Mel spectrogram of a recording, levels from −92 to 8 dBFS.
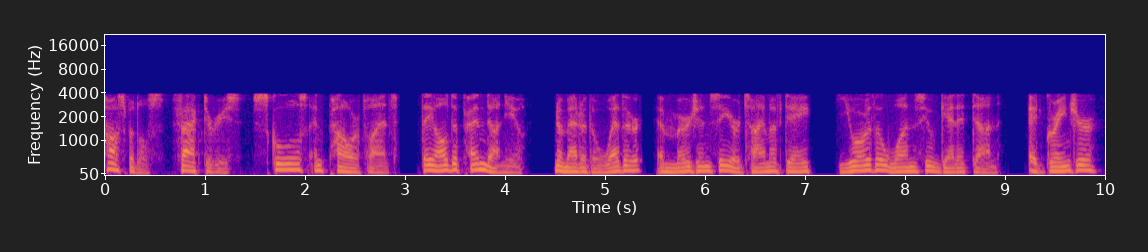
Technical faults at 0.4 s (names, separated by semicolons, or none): none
